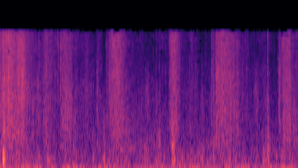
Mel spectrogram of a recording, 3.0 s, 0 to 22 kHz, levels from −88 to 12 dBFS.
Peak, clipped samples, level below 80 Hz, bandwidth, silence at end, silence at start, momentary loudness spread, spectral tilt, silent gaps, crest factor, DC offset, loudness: -8 dBFS; under 0.1%; -42 dBFS; 11.5 kHz; 0 s; 0 s; 10 LU; -2.5 dB/octave; none; 24 dB; under 0.1%; -31 LUFS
